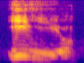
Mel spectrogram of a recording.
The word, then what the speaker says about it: io: And the same with the next word, io. It's a semivowel, and you'll see it written on one note, but you have to make a little grace note for the O. Io. Not like in Spanish where it's yo for I.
